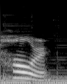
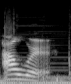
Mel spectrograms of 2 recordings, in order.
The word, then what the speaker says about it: hour: Nah aja ini nih ini kan tulisannya Ada haknya ya ya kan tak tetapi dibacanya bukan hours tapi our jadi haknya tidak dibaca nah ketika seperti ini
